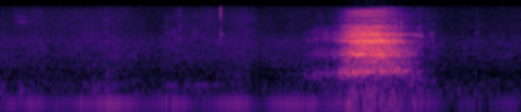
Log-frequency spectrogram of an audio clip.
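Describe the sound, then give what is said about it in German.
A single breathy yawn swells up and fades over about half a second, fairly loud, following quiet background hum with no talking. “Ja, ah, Entschuldigung, ich muss so kurz gähnen.”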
